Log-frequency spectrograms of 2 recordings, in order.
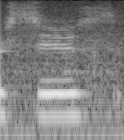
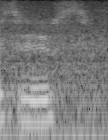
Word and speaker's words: Seuss: Seuss hat, which if you aren't aware, it's actually not Dr. Seuss as it's pronounced, it's Dr. Seuss. But everybody pronounces it Dr. Seuss.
